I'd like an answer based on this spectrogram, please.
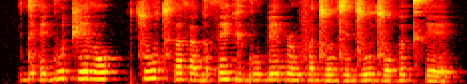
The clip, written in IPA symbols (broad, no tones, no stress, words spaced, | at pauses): dɪʔeɡu t͡ʃeðo | t͡su t͡sʰəθœ ɡəθe ɡʲoɡu ɓepɹufə d͡zod͡zɪd͡zud͡zo ɠəkʰe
